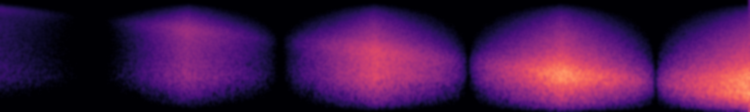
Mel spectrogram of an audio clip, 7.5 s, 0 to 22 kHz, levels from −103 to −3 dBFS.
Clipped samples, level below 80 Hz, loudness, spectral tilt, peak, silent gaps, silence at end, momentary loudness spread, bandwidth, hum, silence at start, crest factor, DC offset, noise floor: under 0.1%; under -90 dBFS; -26 LUFS; 1 dB/octave; -8 dBFS; none; 0 s; 26 LU; 17 kHz; none; 1.7 s; 22 dB; under 0.1%; -79 dBFS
